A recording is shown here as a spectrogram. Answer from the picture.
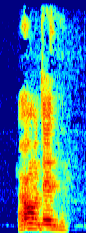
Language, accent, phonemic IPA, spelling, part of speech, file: French, Canada, /ʁɔ̃.dɛl/, rondelle, noun, LL-Q150 (fra)-rondelle.wav
- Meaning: 1. hockey puck 2. ring or annulus 3. disk; washer 4. onion ring 5. slice 6. asshole (anus)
